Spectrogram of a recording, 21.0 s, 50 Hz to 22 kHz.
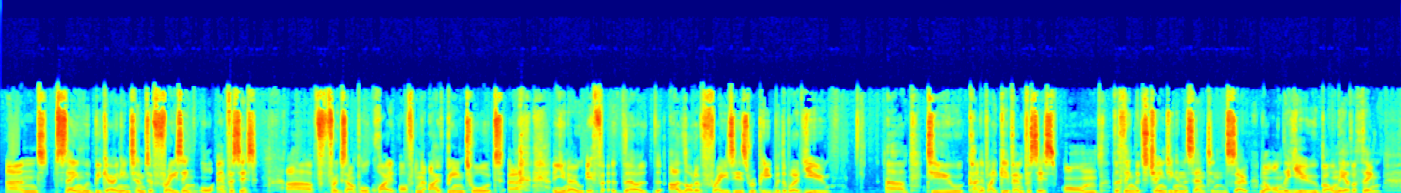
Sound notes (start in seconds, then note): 7.6 chuckles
